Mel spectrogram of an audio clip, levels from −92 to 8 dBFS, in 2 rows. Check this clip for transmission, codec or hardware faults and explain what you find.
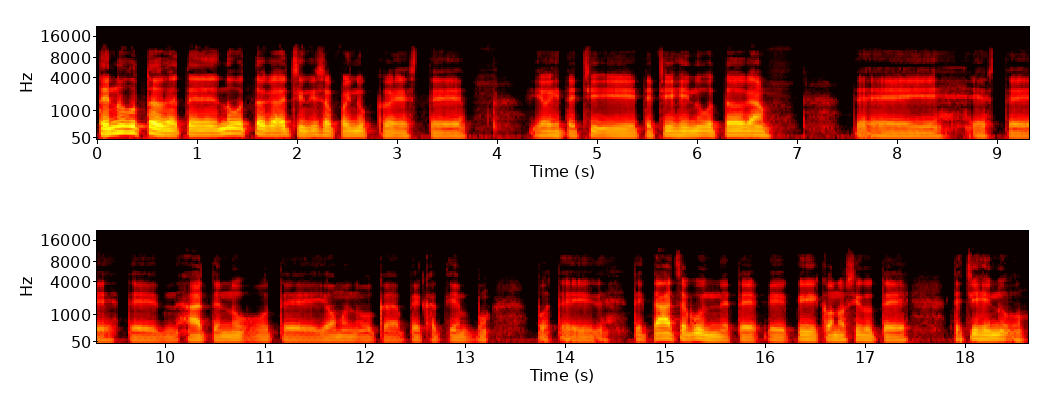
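One codec fault runs through the whole recording: MP2 compression, plainly audible from start to end. The speech sounds dull, with a gurgling, granular roughness. The likely cause is MPEG Layer II coding at a low rate, which fits about 80 kbps. This codec divides the signal into 32 equal sub-bands and shares a bit budget among them. When bits run short, upper bands drop out and the rest are quantised coarsely. That produces the muffled top and grainy texture heard here.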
